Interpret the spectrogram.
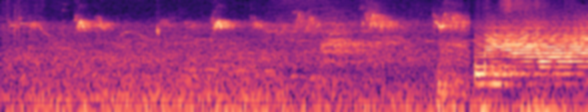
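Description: Birds chirping now and then over a low outdoor background rumble. Near the end a much louder, drawn-out buzzy call or tone cuts in and carries on.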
